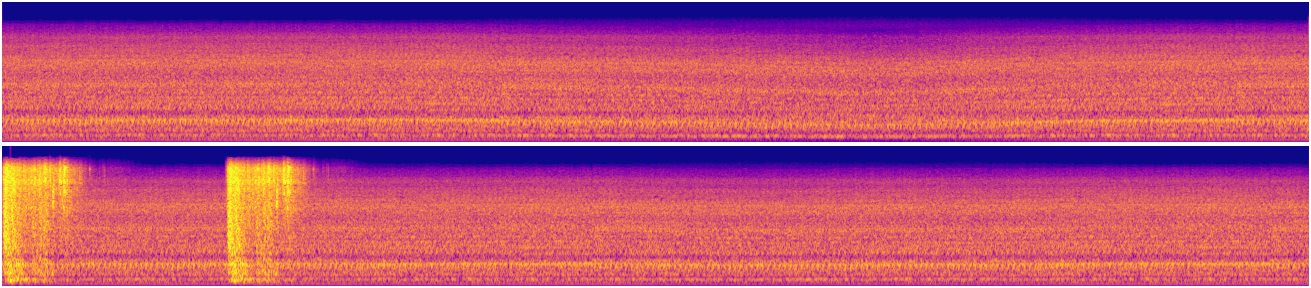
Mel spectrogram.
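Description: A monster truck engine drones steadily.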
